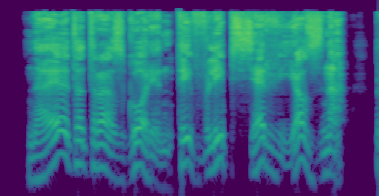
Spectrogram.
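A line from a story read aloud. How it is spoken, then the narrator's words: Growled. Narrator (Russian): рыкнул он мне напоследок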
